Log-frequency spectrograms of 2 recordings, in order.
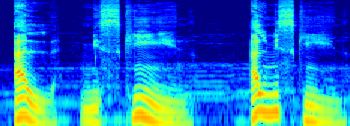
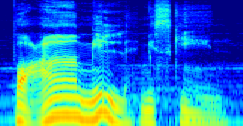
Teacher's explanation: Now, when we read it together, we drop the Hamzatul Wasl. It now reads Ta'amil Miskeen.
